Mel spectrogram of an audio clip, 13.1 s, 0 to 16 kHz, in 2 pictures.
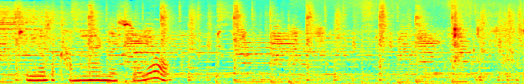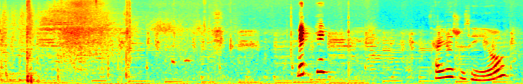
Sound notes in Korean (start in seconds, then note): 8.9 울음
